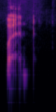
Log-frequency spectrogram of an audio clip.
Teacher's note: UN is pronounced a little bit like the EN, but with a W sound at the start, so like 文.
